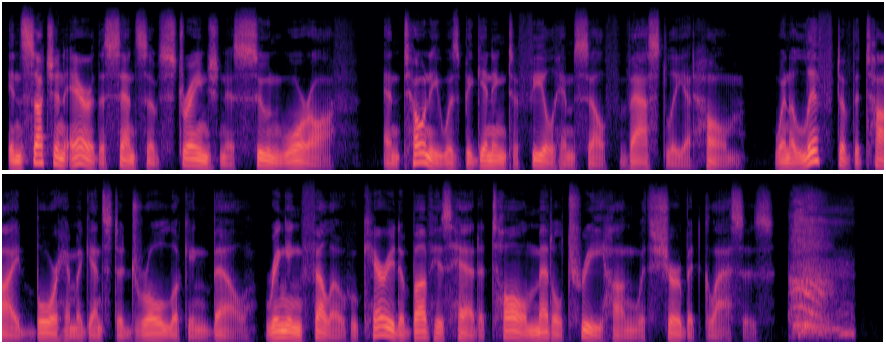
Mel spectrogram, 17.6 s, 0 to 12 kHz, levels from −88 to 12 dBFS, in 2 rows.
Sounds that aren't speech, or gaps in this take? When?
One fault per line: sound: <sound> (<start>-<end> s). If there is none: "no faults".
sound: breath (16.7-17.4 s)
